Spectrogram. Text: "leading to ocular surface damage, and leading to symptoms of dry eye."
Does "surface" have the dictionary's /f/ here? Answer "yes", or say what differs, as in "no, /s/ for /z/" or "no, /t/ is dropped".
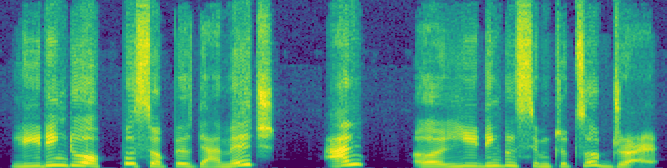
no, /p/ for /f/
